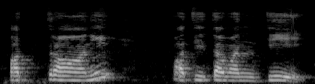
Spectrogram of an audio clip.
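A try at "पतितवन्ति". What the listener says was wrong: వంతి, దీర్ఘం రాకూడదు. వంతి.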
